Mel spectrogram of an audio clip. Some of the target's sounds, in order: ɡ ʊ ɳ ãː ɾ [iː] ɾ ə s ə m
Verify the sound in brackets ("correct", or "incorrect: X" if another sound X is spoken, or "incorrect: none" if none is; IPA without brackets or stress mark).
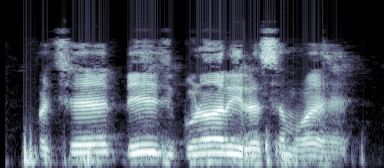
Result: correct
